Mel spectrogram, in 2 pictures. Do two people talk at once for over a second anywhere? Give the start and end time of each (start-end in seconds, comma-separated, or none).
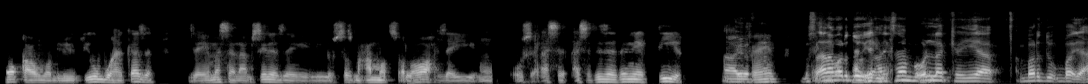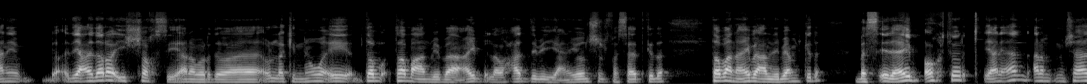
7.2-8.9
